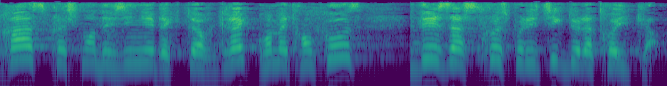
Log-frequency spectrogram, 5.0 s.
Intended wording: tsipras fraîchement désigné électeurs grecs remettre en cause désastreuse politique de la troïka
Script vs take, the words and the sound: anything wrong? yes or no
no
